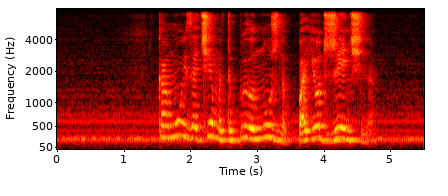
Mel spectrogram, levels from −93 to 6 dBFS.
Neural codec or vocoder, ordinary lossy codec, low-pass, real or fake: none; none; 7.2 kHz; real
